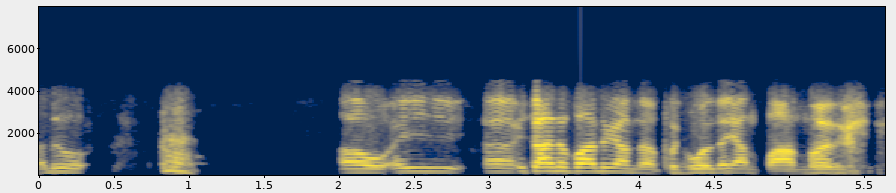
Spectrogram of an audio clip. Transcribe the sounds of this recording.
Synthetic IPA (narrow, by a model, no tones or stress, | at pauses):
ɐd̪u | awɐjit͡ʃanɐpanujamnɐpʰut̚boldɐjampamːɐɐd̪ui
